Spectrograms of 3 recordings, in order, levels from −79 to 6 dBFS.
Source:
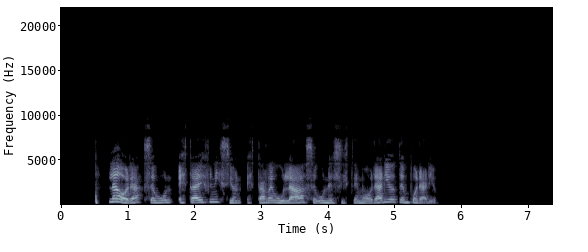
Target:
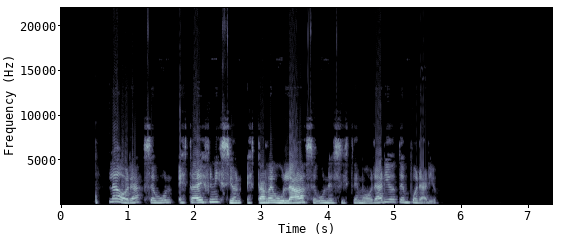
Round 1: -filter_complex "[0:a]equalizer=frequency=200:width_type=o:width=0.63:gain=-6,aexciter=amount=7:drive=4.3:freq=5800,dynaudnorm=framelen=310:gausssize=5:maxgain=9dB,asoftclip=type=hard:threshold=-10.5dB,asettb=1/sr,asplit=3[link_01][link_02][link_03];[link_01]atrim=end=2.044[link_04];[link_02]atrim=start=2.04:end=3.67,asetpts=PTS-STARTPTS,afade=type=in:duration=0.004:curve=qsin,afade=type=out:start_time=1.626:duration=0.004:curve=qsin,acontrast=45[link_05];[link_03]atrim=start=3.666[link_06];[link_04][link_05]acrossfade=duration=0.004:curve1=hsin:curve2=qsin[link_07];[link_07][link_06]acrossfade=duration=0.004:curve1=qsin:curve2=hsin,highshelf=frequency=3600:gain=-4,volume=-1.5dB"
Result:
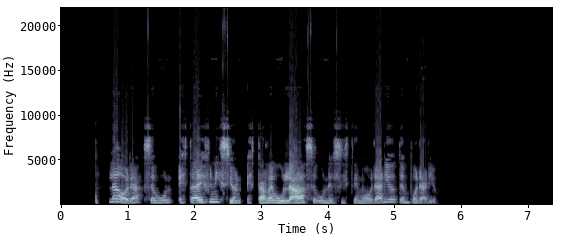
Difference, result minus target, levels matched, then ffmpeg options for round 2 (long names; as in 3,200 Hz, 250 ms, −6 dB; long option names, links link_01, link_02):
250 Hz band −6.0 dB
-filter_complex "[0:a]equalizer=frequency=200:width_type=o:width=0.63:gain=5.5,aexciter=amount=7:drive=4.3:freq=5800,dynaudnorm=framelen=310:gausssize=5:maxgain=9dB,asoftclip=type=hard:threshold=-10.5dB,asettb=1/sr,asplit=3[link_01][link_02][link_03];[link_01]atrim=end=2.044[link_04];[link_02]atrim=start=2.04:end=3.67,asetpts=PTS-STARTPTS,afade=type=in:duration=0.004:curve=qsin,afade=type=out:start_time=1.626:duration=0.004:curve=qsin,acontrast=45[link_05];[link_03]atrim=start=3.666[link_06];[link_04][link_05]acrossfade=duration=0.004:curve1=hsin:curve2=qsin[link_07];[link_07][link_06]acrossfade=duration=0.004:curve1=qsin:curve2=hsin,highshelf=frequency=3600:gain=-4,volume=-1.5dB"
